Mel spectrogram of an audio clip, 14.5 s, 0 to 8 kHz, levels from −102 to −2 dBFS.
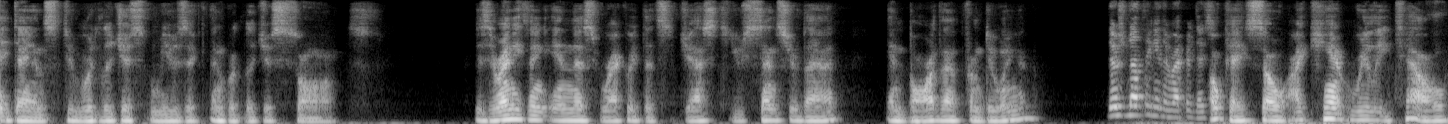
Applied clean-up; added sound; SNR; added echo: neural mask model DeepFilterNet 3.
